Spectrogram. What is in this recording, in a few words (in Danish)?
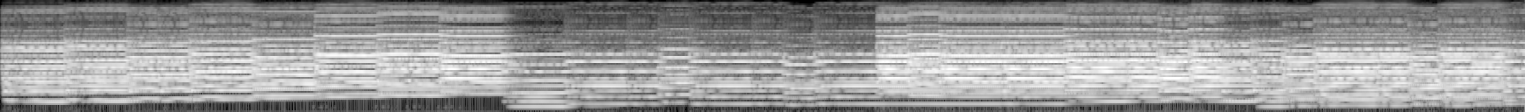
forspil vor herre til dig, organ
